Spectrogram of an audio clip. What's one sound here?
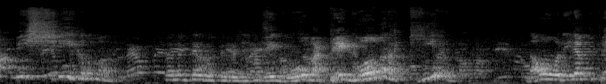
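A second young man laughs close by.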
